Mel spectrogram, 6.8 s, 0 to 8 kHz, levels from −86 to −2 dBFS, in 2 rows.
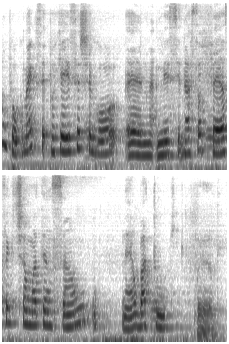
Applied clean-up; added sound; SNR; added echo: none; Brass instrument; 18 dB; reverberation time 1.3 s.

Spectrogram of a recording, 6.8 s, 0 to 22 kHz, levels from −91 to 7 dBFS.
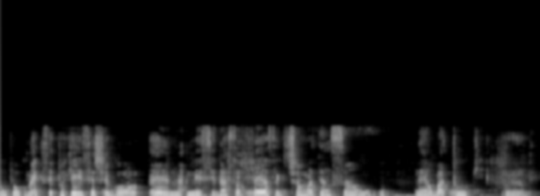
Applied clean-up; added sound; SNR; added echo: classical method WPE with log-MMSE.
